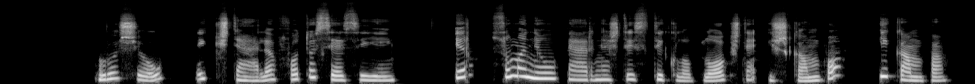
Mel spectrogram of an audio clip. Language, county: Lithuanian, Vilnius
